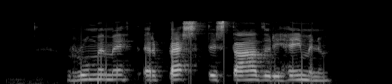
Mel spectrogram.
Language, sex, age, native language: Icelandic, female, 40-49, Icelandic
